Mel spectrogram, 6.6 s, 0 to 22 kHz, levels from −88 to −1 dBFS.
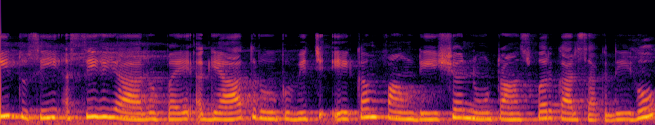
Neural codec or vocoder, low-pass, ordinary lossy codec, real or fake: none; 7.2 kHz; none; real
